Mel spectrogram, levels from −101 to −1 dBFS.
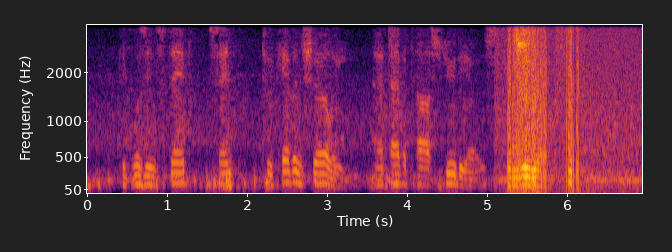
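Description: From 5.09 s to the end of the speech, the telephone audio is hit by a mu-law and A-law mix-up: samples coded with A-law are decoded as mu-law, so each 8-bit code maps to the wrong level. Loud and soft parts are rescaled inconsistently, giving harsh, gritty distortion, and the gaps between phrases fill with hiss. On the waveform, the pauses lose their flat silence and the peaks look jagged. On the spectrogram, broadband noise smears up to the 4 kHz band edge, which fits G.711 telephone coding.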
